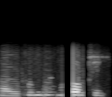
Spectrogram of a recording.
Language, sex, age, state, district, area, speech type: Odia, male, 45-60, Odisha, Nabarangpur, rural, conversation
